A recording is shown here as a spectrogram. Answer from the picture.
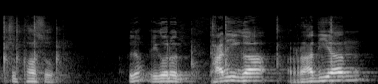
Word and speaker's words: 라디안: 이거는 단위가 라디안 퍼 세컨드입니다.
